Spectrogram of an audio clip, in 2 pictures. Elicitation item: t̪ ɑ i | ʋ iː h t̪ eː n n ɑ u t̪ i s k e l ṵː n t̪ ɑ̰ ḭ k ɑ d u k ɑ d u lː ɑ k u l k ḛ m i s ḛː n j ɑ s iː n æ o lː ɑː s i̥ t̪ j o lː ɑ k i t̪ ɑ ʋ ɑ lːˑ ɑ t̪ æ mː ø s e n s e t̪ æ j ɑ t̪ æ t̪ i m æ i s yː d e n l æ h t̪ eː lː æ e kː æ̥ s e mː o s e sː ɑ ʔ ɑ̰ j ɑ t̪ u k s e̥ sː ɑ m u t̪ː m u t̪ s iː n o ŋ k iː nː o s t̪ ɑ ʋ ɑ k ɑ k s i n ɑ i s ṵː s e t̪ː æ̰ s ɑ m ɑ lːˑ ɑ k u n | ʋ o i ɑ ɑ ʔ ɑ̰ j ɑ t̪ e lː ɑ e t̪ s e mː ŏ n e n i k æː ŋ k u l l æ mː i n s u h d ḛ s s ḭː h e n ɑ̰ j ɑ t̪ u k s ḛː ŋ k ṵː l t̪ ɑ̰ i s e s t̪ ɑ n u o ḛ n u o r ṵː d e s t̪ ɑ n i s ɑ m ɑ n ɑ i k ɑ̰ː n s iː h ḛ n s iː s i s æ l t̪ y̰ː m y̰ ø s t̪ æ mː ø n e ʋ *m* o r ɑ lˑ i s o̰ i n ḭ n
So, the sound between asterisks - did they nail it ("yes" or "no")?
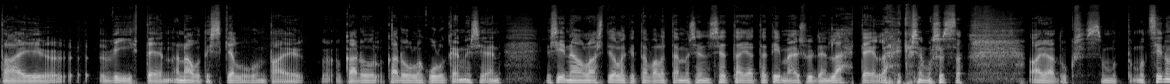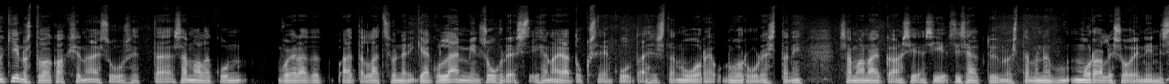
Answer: yes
